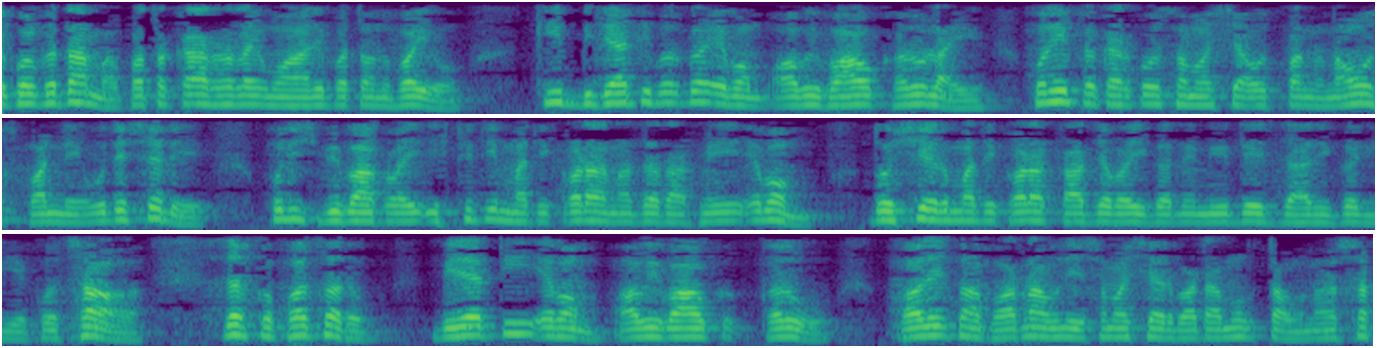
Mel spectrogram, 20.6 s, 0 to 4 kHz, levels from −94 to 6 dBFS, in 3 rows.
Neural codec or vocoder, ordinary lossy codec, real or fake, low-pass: none; AAC, 24 kbps; real; 3.6 kHz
